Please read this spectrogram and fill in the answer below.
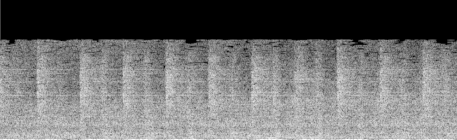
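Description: Techno in a DJ mix: a low, rolling bass line pulsing quickly and steadily under a hiss of hi-hats, with no clear kick hits.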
